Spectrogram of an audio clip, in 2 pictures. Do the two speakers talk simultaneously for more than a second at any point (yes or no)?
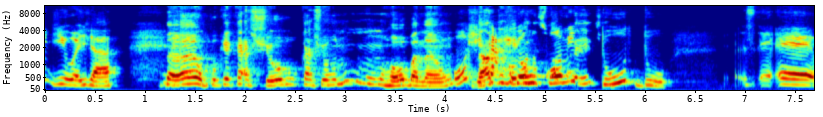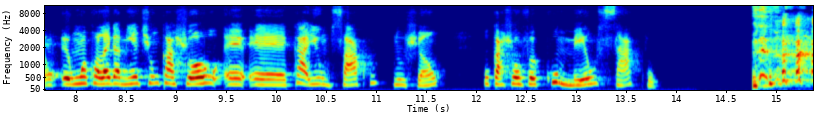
yes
